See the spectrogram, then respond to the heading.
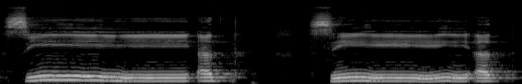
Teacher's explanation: سین کو یا کے ساتھ ملانا ہے، یا مدہ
